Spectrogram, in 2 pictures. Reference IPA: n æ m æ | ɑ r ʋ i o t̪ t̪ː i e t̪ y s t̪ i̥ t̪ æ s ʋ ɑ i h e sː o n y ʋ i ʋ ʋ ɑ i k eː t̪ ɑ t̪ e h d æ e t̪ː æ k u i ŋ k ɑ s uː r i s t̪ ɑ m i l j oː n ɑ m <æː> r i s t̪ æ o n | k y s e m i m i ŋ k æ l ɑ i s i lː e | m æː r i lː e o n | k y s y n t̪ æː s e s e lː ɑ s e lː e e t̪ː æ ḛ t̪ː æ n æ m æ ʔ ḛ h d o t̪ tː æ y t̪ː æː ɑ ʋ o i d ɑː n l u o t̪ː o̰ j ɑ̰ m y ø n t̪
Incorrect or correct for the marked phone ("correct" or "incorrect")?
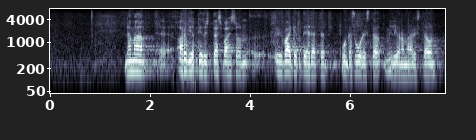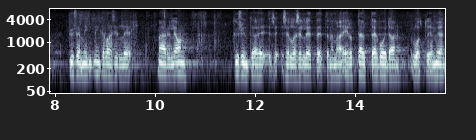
correct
